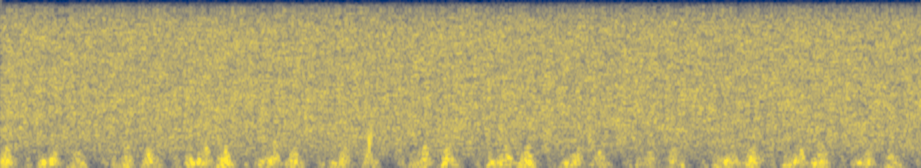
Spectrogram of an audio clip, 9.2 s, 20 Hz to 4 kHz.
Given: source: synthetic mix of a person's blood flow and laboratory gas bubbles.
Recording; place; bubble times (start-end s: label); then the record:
Doppler ultrasound of blood flow; precordium
3.63-3.75 s: bubbles
From the record:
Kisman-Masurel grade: 112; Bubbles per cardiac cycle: 1 to 2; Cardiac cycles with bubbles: 1 to 10%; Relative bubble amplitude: moderate (0.250 to 0.450); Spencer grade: 1 (occasional bubble signal discernible with the cardiac motion signal, with majority of cardiac periods free of bubbles); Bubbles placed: anywhere in the cardiac cycle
